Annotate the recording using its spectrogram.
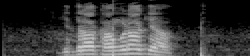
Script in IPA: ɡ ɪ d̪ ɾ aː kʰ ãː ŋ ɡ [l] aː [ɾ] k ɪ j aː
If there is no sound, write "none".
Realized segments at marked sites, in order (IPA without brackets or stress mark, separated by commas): ɽ, none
